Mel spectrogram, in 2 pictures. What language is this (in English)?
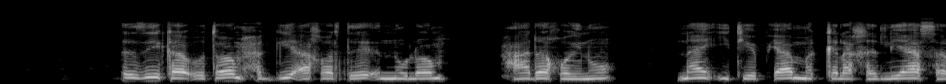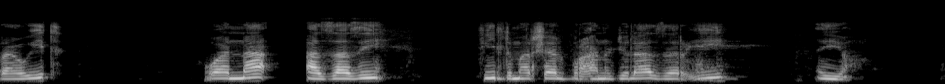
Tigrinya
